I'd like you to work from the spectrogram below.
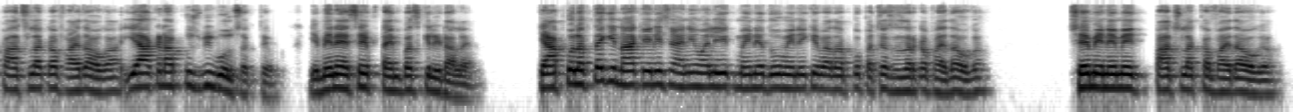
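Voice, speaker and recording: A man giving a sales training lecture, coaching listeners and acting out sample dialogues with prospects. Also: high voice.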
